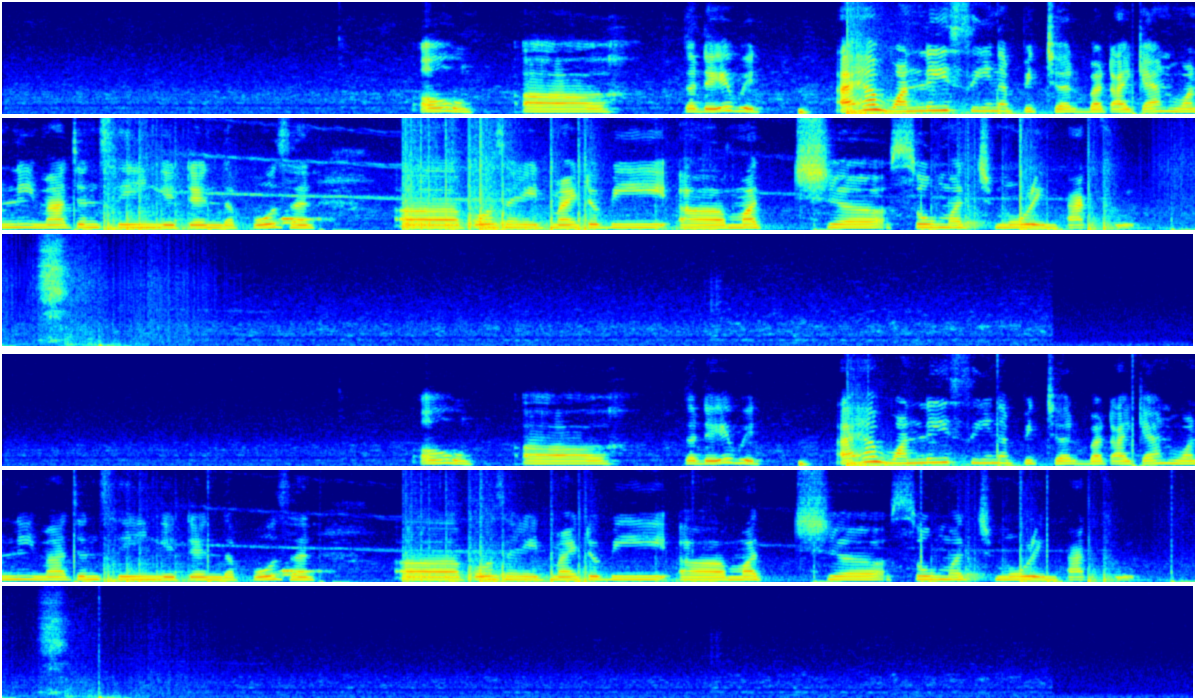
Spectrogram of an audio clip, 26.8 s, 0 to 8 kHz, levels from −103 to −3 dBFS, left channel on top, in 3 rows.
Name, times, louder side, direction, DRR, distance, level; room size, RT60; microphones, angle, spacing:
voice 1, 3.1-3.5 3.9-4.7 5.1-5.7 6.0-11.4 11.9-14.6 14.9-17.5 18.2-18.4, left 2 dB, 55° left, 1.2 m, -34 dB
Fireworks, 6.3-8.0 8.8-8.9 9.6-14.9 15.9-17.7 18.3-18.7, left 3 dB, 75° left, 0.8 m, -44 dB
sound 1, 6.5-6.7 7.4-7.7 8.5-8.7 9.5-9.8 10.5-10.7 11.3-11.6 12.2-12.5 13.2-13.4 14.1-14.4 15.0-15.3 15.8-16.1 16.8-17.0 17.7-18.0 18.6-18.9, equal, 70° right, 6.6 m, -52 dB
open air
head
